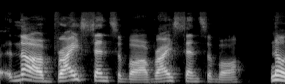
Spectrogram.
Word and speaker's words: Sensabaugh: Um I mean, one of the things tell me if I pronounce his name wrong. Brian Sanzaba. Is that how you pronounce his last name? No, Bryce Sensabaugh.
